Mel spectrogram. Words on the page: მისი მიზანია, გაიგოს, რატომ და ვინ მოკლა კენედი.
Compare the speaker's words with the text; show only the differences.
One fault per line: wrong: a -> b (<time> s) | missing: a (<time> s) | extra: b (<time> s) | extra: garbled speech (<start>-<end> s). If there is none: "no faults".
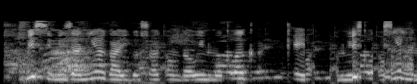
extra: garbled speech (3.0-4.1 s)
